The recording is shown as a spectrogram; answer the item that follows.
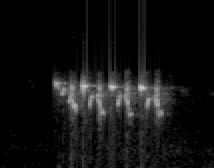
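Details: Bulbul song, a Diyala bulbul in refined 'lisanat' style: a rapid burst of warbled, chattering notes lasting about a second, clean with no other sounds.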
